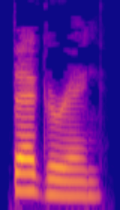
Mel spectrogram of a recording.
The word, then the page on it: beggaring: British English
